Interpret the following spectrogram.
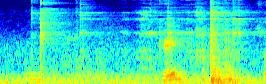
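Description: A few light clinks of a metal spoon against a cup and a glass measuring jug as the crème brûlée coating is stirred and scooped.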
